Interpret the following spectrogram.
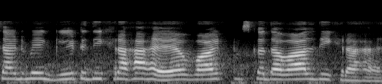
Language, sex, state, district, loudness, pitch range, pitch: Hindi, female, Bihar, West Champaran, -16 LUFS, 230-260 Hz, 250 Hz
